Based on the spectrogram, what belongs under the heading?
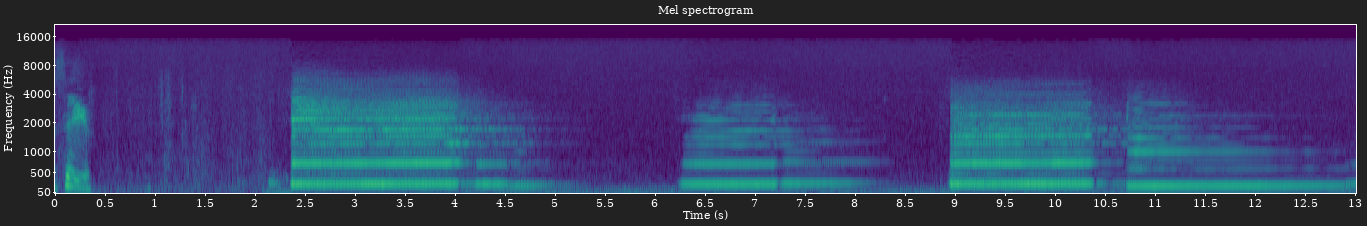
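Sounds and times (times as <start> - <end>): woodwind holding notes: 2.3 - 5.2, 6.2 - 13.0.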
